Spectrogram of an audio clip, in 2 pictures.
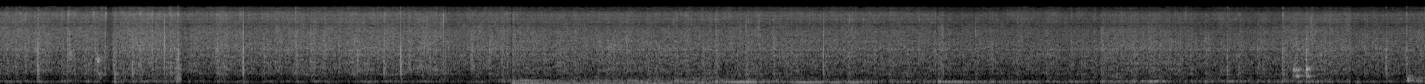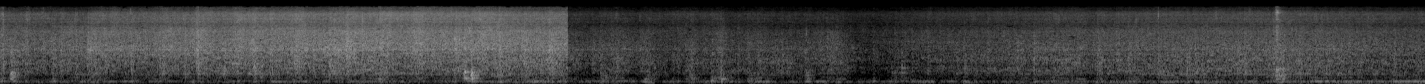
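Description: Chopped kailan (Chinese kale) sizzling as it is stir-fried in a nonstick wok, with a spatula stirring and scraping now and then. The sizzle drops suddenly about two-thirds of the way through and carries on more softly.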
